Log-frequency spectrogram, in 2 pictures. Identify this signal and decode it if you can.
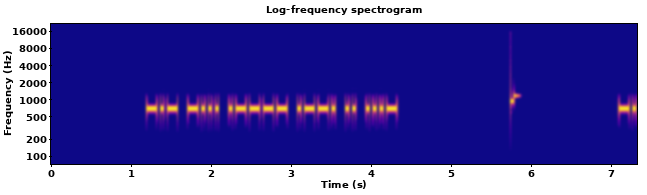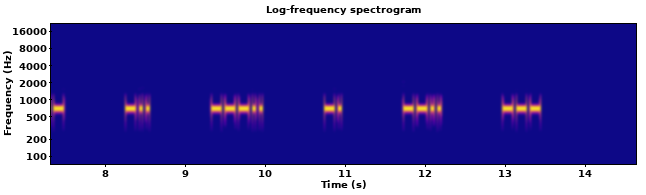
Morse code, heard as a keyed tone, about 28 wpm, spaced as for 14 wpm, 700 Hz. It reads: KB1PIV KD8NZO
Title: USA Call Signs - 6 Characters - 6x Character Spacing - 28wpm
